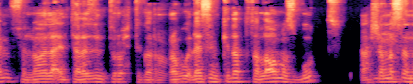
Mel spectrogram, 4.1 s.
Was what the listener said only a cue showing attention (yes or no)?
yes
